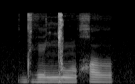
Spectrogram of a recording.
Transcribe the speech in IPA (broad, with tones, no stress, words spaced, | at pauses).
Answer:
dʱe˨ŋ͡ǀũ˨χɤ˦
